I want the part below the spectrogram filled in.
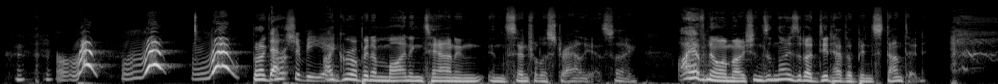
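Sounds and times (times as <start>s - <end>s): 
speech: 0.2s - 1.3s, 2.5s - 9.7s
person imitating a barking dog: 0.6s - 2.5s.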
